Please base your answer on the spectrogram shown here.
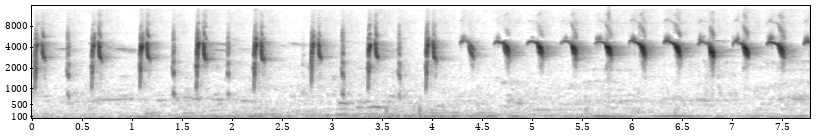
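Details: Caged long-tailed shrike singing a fast, lively series: sharp clipped notes, then a run of rapid downslurred whistled chirps about three per second, clean and loud.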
